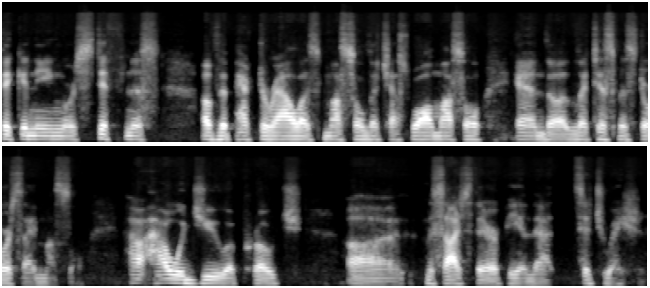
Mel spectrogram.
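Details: Adult male speaker; no voice disorder.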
